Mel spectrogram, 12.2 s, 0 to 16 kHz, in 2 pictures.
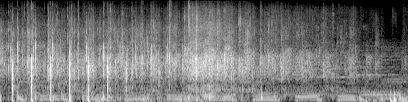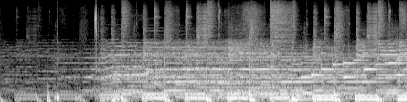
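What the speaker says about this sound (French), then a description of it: "Vous l'applaudissez, s'il vous plaît." Audience applause at the 2022 Septuors awards ceremony in Haute-Garonne, starting with scattered sharp claps that build into a moderate wash, then fading as music rises and carries on underneath.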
